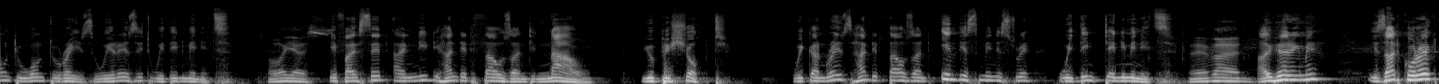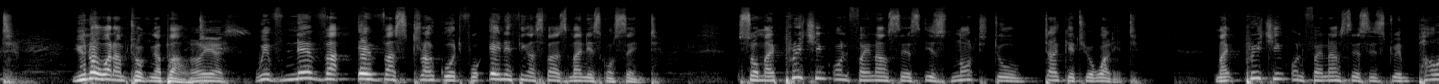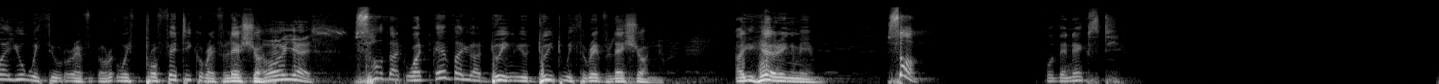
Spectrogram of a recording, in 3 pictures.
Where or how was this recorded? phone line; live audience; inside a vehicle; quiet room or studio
live audience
